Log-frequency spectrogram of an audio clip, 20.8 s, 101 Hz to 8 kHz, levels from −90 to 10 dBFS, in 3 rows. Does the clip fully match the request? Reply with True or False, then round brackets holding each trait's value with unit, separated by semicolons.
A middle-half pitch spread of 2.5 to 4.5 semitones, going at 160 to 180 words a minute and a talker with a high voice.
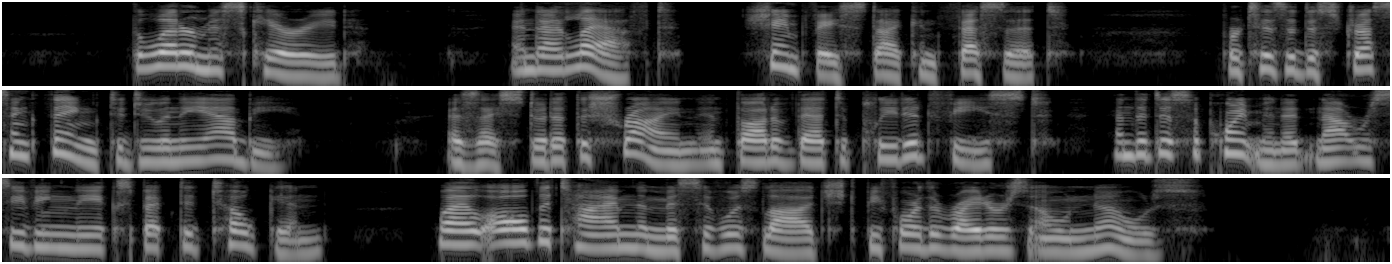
False (5.5 semitones; 165 wpm; 205 Hz)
